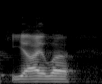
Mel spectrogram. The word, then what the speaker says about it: Keilah: Keilah can also be pronounced Keilah. Fancy people will prefer Keilah. I'm not that fancy. You might hear me say Keilah a few times.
